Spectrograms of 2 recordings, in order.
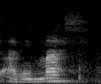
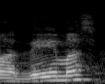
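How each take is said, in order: First: "además" stressed on the final syllable, a-de-MÁS; stress on last syllable. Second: "además" stressed on the middle syllable, a-DE-mas; wrong stress on middle syllable. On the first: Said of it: "pronunciamos además". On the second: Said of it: "Decimos no además". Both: Shown as a demonstration.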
